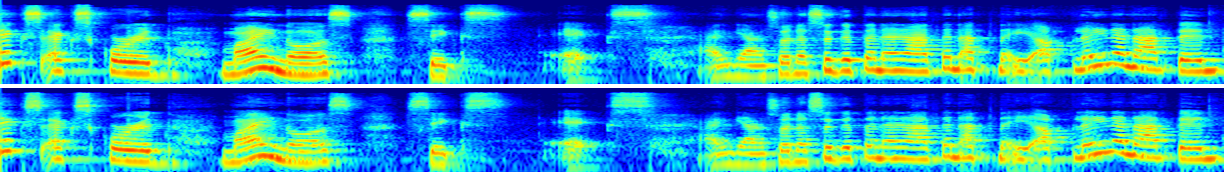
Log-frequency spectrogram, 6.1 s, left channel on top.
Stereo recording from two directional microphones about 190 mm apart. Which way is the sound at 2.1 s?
20° left (ahead or behind).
